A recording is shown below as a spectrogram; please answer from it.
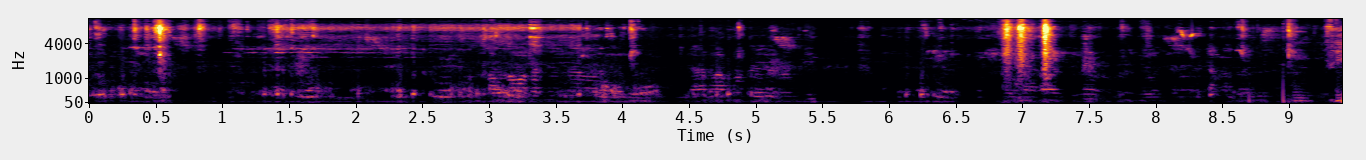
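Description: Pigeons in a loft in Barasat coo and rustle close by, with soft repeated cooing, chirps and bursts of wing flapping, and some voices in the background.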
